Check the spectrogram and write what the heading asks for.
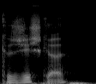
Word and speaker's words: Kosciuszko: I know that it's pronounced Kosciuszko.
